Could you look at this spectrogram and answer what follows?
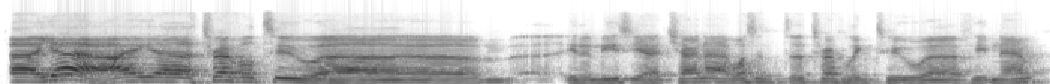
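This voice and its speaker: A man's voice: mid-range voice, a little slow, pushed and bright. A man of about thirty with a Dutch accent, a native Dutch speaker, chatting casually as a podcast guest. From Netherlands. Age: 30s. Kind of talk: casual chat.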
